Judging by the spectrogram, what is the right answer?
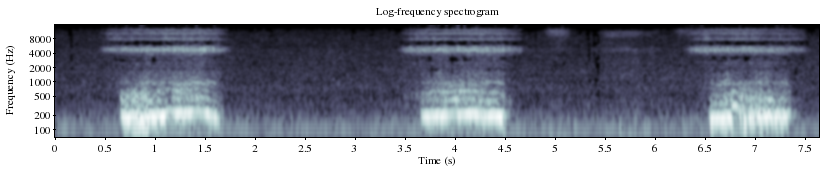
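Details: A woman sleeping gives three loud, rattling snores about three seconds apart, roughly 20 a minute, with quiet breathing between; her roommate says it happens nightly: heavy snoring.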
